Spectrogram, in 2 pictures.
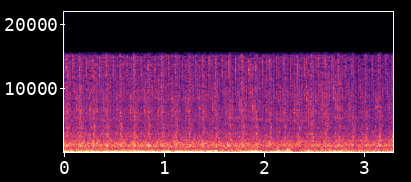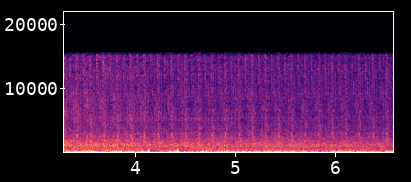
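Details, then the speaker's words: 1983 BMW 635CSI straight-six (manual transmission), original engine, warm idle; ticks over evenly with a steady low hum, no hunting or misses. Healthy idle. "just a quick video to um show the engine on the 1983 635 CSI so you can hear it running and have a look at the temperature gauge and have a listen to it and see what it looks like under the bonnet"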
